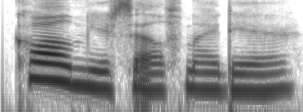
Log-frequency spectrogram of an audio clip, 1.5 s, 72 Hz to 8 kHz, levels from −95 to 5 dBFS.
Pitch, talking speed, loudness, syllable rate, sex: 205 Hz, 160 wpm, -18 LUFS, 3.6 syllables/s, female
